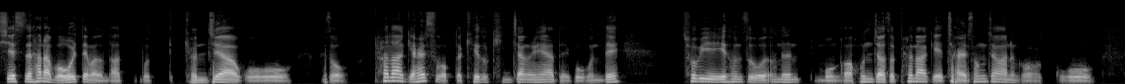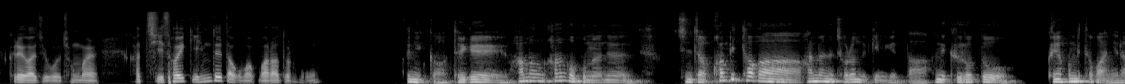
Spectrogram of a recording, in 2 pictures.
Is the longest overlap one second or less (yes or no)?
yes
